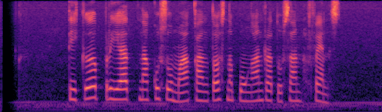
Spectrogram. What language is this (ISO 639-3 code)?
sun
